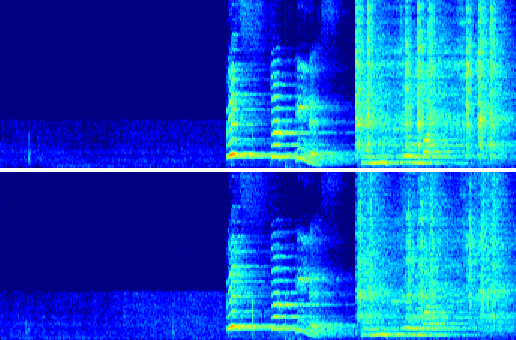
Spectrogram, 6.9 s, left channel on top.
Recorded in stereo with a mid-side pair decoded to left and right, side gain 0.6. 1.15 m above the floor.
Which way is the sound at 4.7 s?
60° left.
